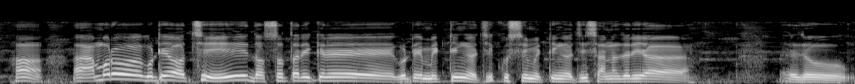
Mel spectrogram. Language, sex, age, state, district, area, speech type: Odia, male, 60+, Odisha, Kendrapara, urban, spontaneous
